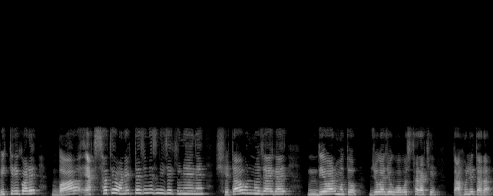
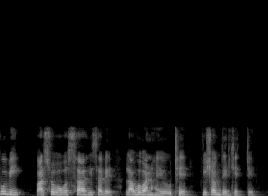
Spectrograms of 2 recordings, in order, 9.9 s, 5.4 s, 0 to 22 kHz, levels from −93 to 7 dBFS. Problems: none marked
